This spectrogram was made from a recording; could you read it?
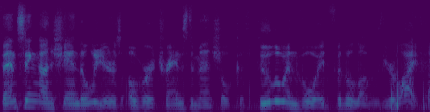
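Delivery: ordinary talk, nothing marked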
